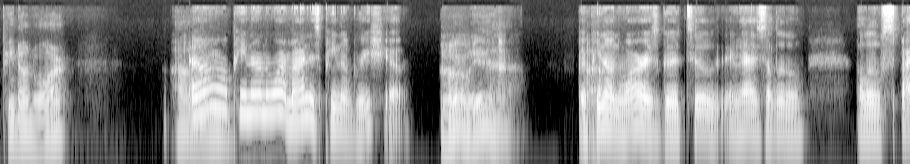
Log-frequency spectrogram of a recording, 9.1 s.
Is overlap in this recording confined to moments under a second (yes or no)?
yes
